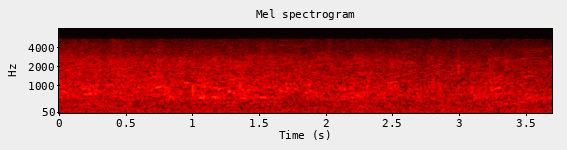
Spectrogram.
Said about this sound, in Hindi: और इनका दिल बनाए रखने के लिए आप एक बार जोरदार तालियों की बारिश कर दीजिए, ताकि उनका उत्साह और बरकरार रहे। और एक बार जोरदार तालियों की बरसात कर दीजिए।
